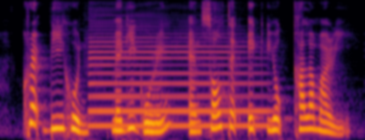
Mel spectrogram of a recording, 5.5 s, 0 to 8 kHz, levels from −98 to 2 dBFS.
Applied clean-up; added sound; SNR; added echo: none; Wind instrument, woodwind instrument; 12 dB; none.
